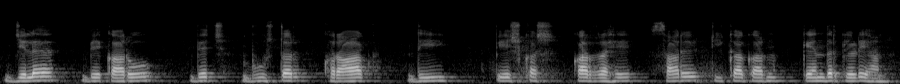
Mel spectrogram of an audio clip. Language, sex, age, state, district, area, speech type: Punjabi, male, 45-60, Punjab, Hoshiarpur, rural, read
